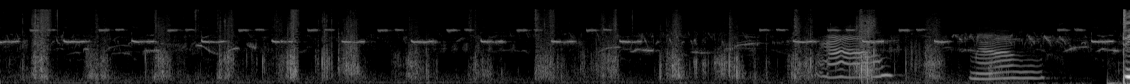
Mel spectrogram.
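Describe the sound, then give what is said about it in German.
A person walks a dog outdoors: steady, evenly paced footsteps crunch along, moderately loud, while birds chirp and tweet in the background. Near the end a short wavering, whiny call rises over the steps. “wir gehen spazieren, sagte Conny”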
